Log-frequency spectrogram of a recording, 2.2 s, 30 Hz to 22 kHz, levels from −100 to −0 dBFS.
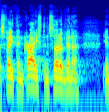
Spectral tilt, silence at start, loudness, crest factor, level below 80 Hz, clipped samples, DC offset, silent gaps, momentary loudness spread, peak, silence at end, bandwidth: -3.5 dB/octave; 0 s; -30 LUFS; 22 dB; -74 dBFS; under 0.1%; under 0.1%; none; 11 LU; -10 dBFS; 0 s; 16 kHz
